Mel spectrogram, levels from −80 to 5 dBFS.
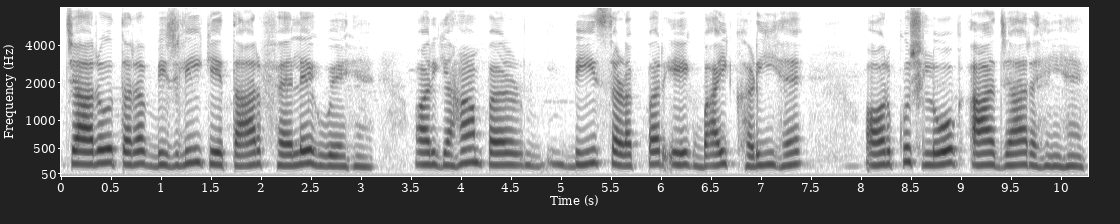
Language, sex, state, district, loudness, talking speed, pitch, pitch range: Hindi, female, Jharkhand, Sahebganj, -21 LUFS, 145 wpm, 210 Hz, 195-220 Hz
